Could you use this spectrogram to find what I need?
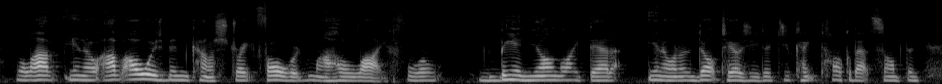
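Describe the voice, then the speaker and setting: In a Louisiana accent, a woman speaks at a moderate pace and medium pitch with monotone, flat intonation. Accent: Southern US, Louisiana. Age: 70s. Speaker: churchgoer. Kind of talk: testimony.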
